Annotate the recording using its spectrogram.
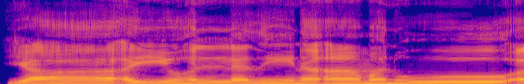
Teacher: یہاں پہ یا کو ہم 4 حرکت لمبا کریں گے، حمزہ کی زبر کو یا کے ساتھ ملائیں گے، اس کی ضمہ کو یعنی پیش کو لمبا نہیں کریں گے، ہا کی زبر کو لام کے ساتھ ملاتے ہوئے لام کی حرکت کو لمبا نہیں کرنا۔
